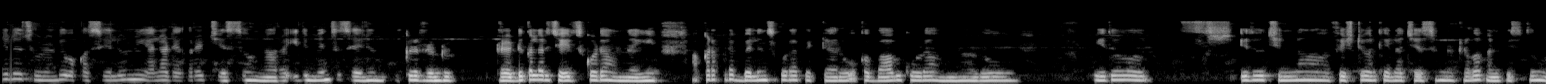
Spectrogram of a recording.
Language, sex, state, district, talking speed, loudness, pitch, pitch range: Telugu, female, Andhra Pradesh, Visakhapatnam, 130 wpm, -19 LUFS, 190 Hz, 175-200 Hz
